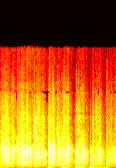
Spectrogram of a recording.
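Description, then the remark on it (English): A crowd of people claps together for the Lord in a dense, continuous patter, with a few heavier low thumps landing in a loose beat partway through. “Oh, give the Lord a clap.”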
